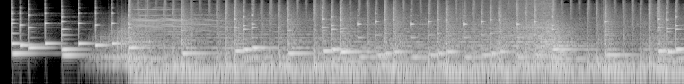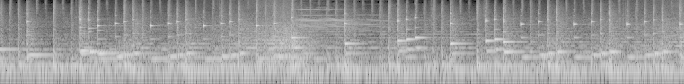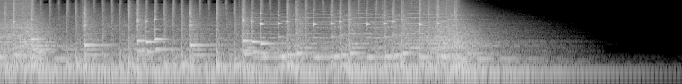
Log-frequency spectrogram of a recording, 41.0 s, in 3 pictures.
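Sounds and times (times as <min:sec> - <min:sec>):
marimba melody: 0:00.2 - 0:36.6.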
